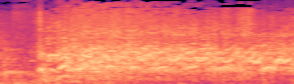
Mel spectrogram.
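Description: Many people laughing together: a dense chorus of overlapping laughs that breaks out about a third of a second in and keeps going.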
